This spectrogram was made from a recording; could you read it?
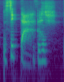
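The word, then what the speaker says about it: Beşiktaş: Besiktas.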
